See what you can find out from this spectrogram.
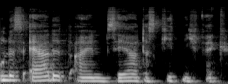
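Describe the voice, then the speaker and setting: Her voice is somewhat breathy, with fairly even intonation. The woman speaks at a fairly slow pace. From Zambia, rural village until age 10, then Berlin. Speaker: leadership expert and project management director. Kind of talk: interview. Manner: hesitant, with many fillers.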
